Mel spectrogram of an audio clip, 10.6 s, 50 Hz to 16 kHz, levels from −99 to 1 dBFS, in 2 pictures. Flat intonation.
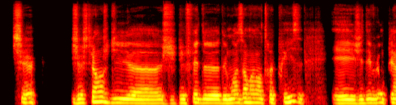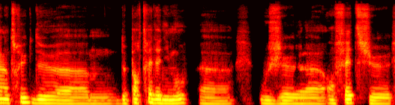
No: average, 3.3 semitones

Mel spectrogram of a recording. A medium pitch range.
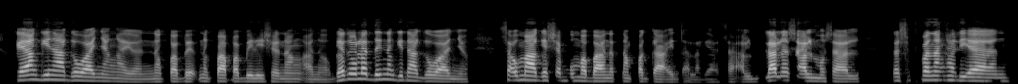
No: wide, 6.1 semitones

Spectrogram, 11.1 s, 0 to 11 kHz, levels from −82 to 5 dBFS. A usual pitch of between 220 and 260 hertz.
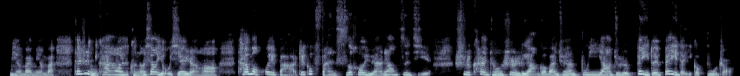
Yes: high, 245 Hz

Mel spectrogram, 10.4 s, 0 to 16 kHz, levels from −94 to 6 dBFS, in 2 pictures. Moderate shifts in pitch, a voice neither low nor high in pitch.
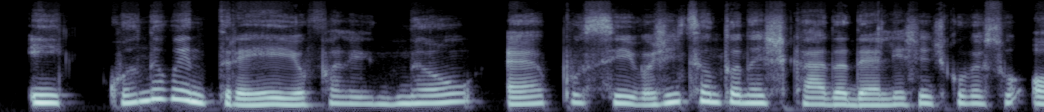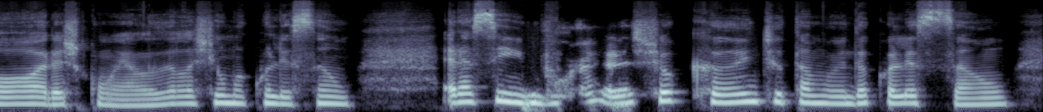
No: average, 3.5 semitones; high, 200 Hz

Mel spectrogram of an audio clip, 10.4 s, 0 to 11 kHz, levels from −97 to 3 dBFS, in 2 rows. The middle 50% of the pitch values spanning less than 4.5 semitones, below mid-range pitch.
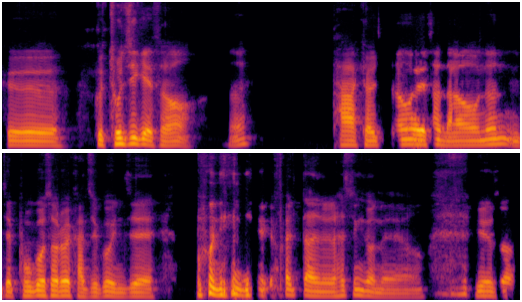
Yes: average, 3.1 semitones; low, 100 Hz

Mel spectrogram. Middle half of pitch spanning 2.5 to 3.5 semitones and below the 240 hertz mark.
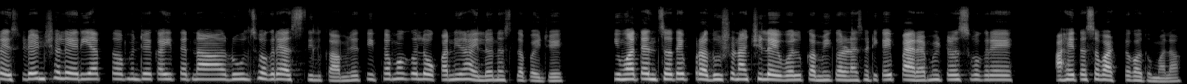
Yes: average, 2.8 semitones; high, 225 Hz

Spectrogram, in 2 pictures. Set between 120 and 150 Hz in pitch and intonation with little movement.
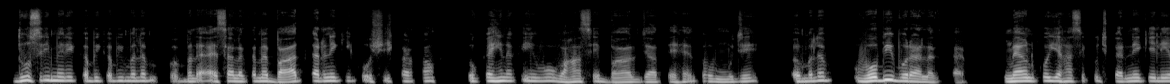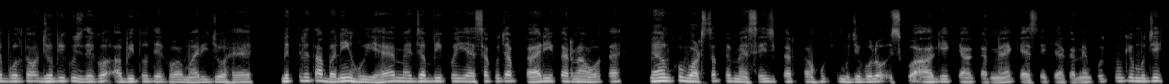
No: medium, 140 Hz; average, 3.9 semitones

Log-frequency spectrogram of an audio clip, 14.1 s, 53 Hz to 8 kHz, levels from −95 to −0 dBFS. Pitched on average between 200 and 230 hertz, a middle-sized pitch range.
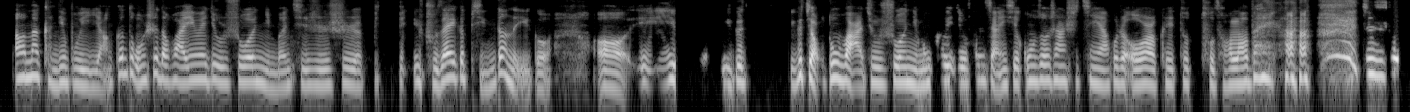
Yes: high, 205 Hz; average, 3.7 semitones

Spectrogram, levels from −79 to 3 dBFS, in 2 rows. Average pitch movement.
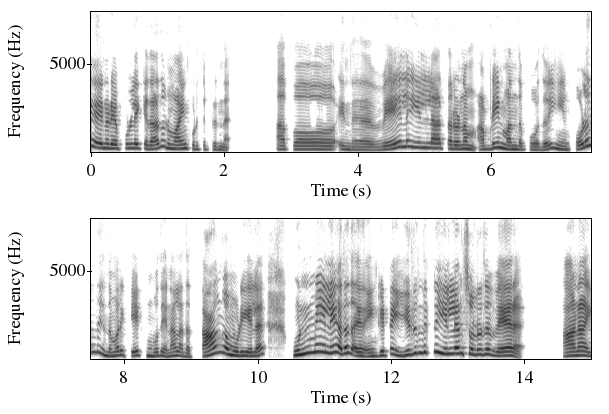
No: wide, 6.8 semitones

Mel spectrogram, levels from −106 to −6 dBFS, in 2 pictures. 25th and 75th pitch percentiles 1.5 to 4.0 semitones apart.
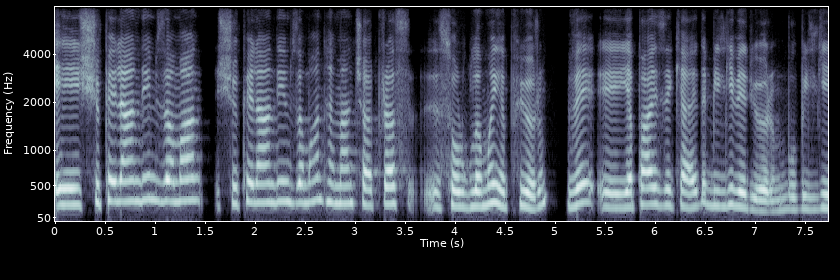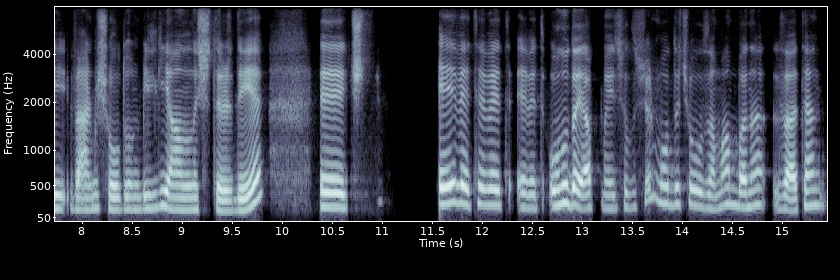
No: average, 4.8 semitones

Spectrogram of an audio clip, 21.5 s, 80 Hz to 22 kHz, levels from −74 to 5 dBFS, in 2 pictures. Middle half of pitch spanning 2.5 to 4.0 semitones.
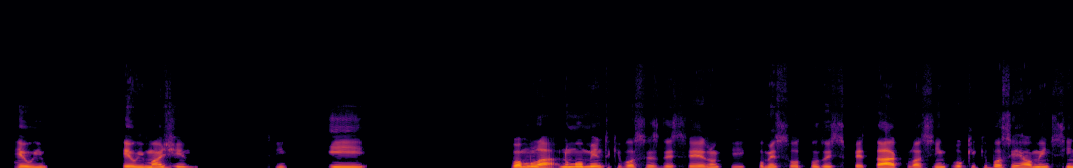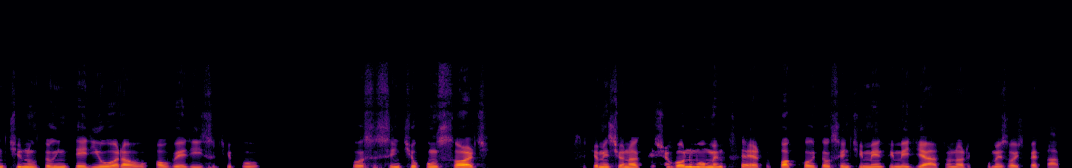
Yes: average, 3.3 semitones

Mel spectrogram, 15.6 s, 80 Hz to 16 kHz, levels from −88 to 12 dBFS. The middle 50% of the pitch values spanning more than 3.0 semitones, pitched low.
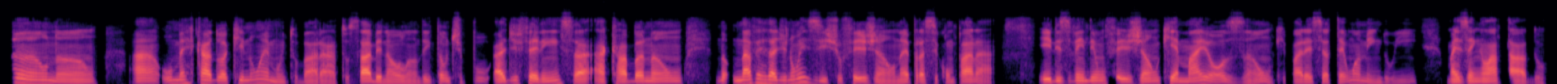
Yes: average, 4.0 semitones; low, 115 Hz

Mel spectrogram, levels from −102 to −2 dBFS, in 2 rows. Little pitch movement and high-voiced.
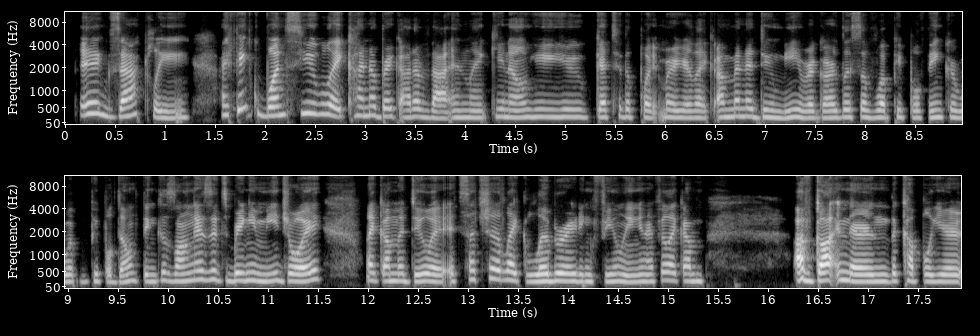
Yes: narrow, 2.3 semitones; high, 215 Hz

